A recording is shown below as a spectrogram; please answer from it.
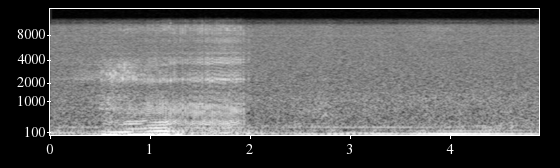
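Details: Sleeping Labrador Retriever, jokingly called the best guard dog, snoring indoors: a loud, rumbling low inhalation for about a second, then steady softer droning breaths.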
